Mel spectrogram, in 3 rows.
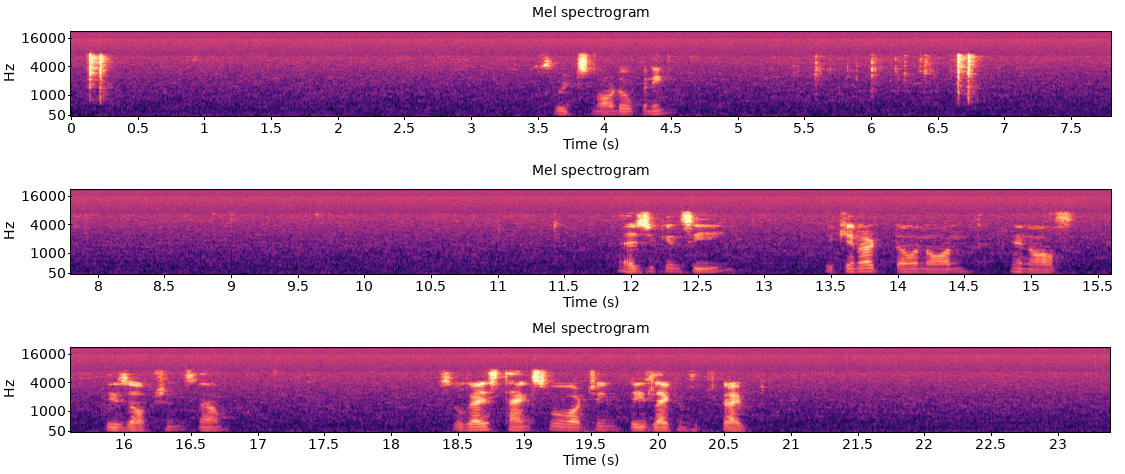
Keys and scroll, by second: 0.0 Return, 5.0-6.9 typing.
